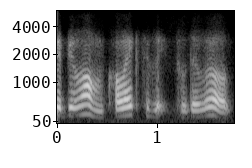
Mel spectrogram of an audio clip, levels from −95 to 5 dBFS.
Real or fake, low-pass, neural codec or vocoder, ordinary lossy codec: fake; 5.4 kHz; codec, 24 kHz, 0.9 kbps, DualCodec; Opus, 24 kbps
